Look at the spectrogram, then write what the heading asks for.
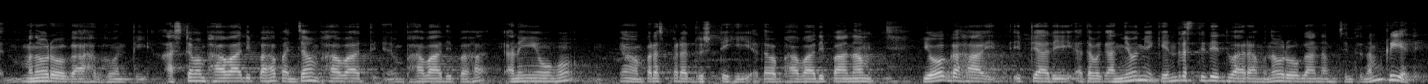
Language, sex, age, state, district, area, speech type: Sanskrit, male, 30-45, Kerala, Ernakulam, rural, spontaneous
